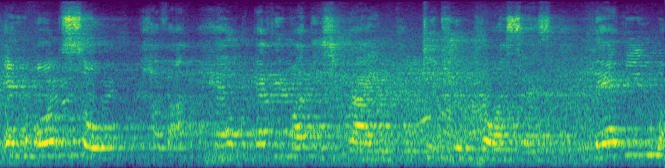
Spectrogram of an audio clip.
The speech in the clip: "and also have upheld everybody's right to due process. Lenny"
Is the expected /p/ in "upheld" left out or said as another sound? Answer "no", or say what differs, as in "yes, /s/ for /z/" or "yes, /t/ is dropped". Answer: yes, /p/ is dropped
